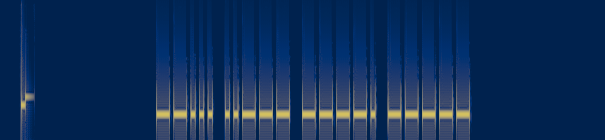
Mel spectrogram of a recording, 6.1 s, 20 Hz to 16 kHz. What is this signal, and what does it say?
Morse code, heard as a keyed tone, about 28 wpm, 700 Hz. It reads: 7290
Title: Numbers - 4-Digit 28wpm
